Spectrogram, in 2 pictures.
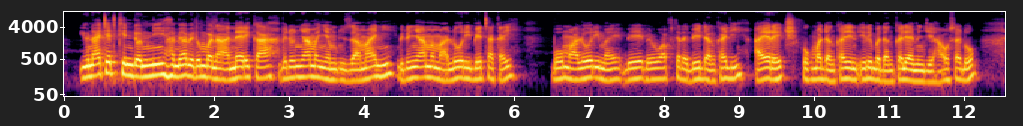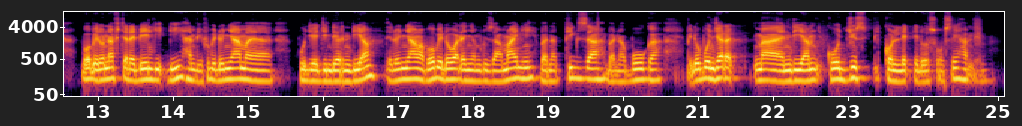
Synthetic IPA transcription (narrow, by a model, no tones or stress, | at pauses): junajtɛdkindɔmniɦamjaɓɛɗɔmbanaːmɛɾikaɓɛɗɔnɲamaɲamduzamaniɓɛɗɔnɲamama̰loɾibɛtakaj | bɔmaloɾimajɓɛɓɛɗɔnwaftaɾabɛdaŋkaliʔajɾɛt͡ʃkɔkumadaŋkalinʔḭɾimbadaŋkaliamind͡ʒɛɦa̰wsaɗɔ | bɔ̰ɓɛɗɔnafitaɾabɛliɗːiɦamɓɛfuɓɛɗɔnɲamakud͡ʒɛd͡ʒindɛɾndijamɓɛɗɔnɲamabɔɓɛɗɔwaɗaɲamduzamanibanapiɡzaba̰naboɡaɓɛ̰ɗɔbɔɲd͡ʒaɾa | mandijamkɔd͡ʒusɓikɔnlɛɗːɛɗɔsɔ̰sɛɦamɓɛ̰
